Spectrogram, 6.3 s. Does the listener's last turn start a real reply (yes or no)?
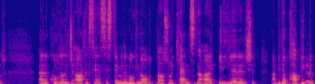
no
